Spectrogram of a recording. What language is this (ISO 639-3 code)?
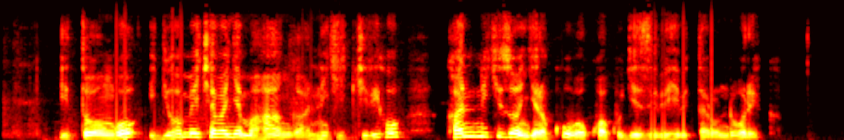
kin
